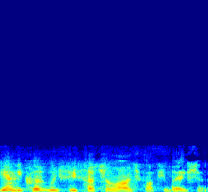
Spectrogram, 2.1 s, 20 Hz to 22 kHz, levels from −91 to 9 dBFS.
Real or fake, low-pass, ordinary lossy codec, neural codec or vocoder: fake; 5.4 kHz; AAC, 24 kbps; codec, 44.1 kHz, 2.6 kbps, SNAC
